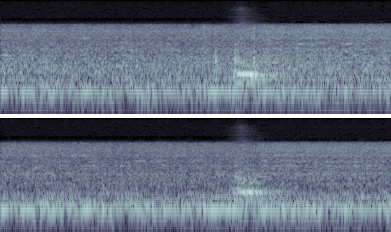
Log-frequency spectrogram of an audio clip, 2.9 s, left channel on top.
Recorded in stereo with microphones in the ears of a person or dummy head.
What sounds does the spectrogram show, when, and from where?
1.5 s a whoosh: centre (ahead or behind), 3.5 m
